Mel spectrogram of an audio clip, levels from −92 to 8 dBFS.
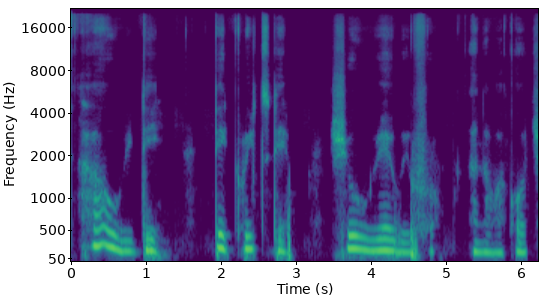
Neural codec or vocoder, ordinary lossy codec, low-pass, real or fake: autoencoder, 48 kHz, 128 numbers a frame, DAC-VAE, trained on Japanese speech; none; none; fake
